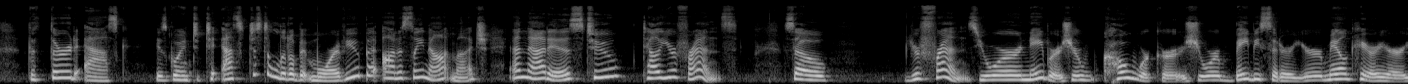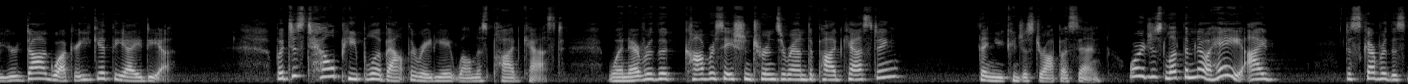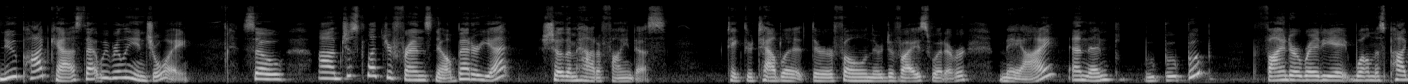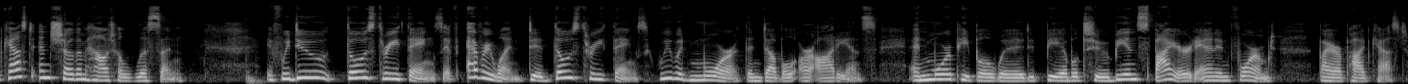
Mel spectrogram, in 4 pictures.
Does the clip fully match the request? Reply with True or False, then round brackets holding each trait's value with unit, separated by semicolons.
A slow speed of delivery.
False (165 wpm)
